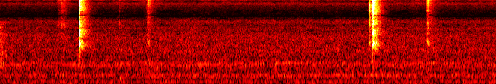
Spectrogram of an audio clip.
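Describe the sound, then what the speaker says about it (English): Scissors snipping ribbons for a horse-themed door knob hanger, two sharp distinct cuts several seconds apart, quiet and close over a steady background hum. "My ribbons are too long, so let me trim them up."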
